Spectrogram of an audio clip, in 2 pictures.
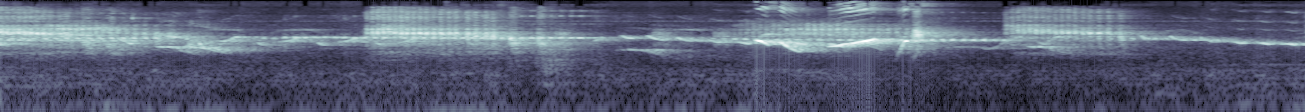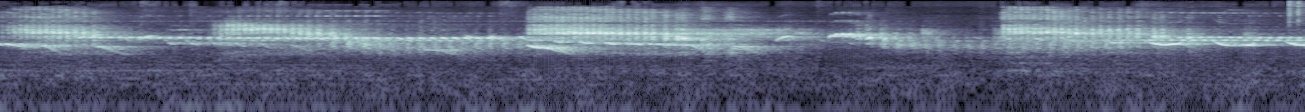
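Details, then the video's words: Common iora, male and female, calling in a lure recording: repeated bursts of clear whistled phrases sliding down and up, broken by short pauses, over a steady high insect-like drone. "pikat burung cipow jantan dan betina"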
